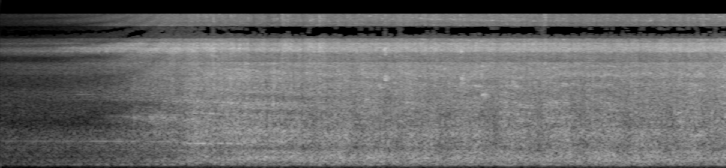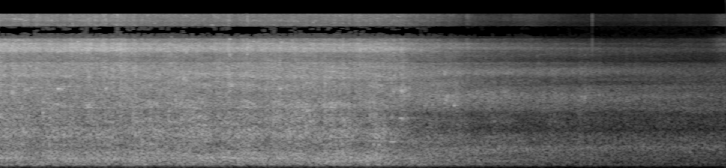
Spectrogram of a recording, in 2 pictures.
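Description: A train passing over a level crossing at speed, with rumbling wheels on the rails. The noise swells over the first few seconds, holds steady for about twelve seconds, then fades away near the end.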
